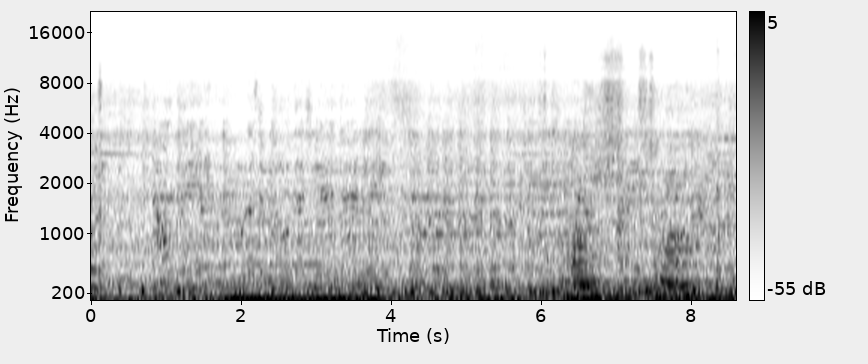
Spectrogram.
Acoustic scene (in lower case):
car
